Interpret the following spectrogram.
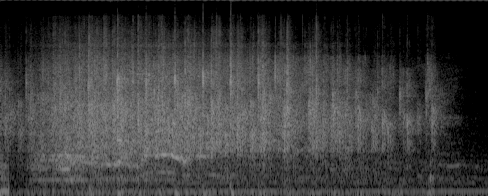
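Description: A congregation applauding, a dense patter of many hands clapping that thins out and dies away over about five seconds.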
